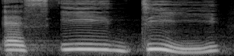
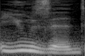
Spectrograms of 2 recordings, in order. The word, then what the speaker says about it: used: we use used to look at the spelling s it's it's us Edie and then T ough but the pronunciation is not used it's used unusual used ok so the example is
